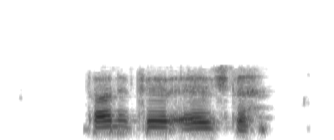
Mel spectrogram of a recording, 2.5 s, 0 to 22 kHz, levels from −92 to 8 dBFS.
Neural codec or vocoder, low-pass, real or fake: none; 3.6 kHz; real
